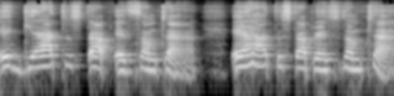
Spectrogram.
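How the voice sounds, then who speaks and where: Speaking at a fairly slow pace in an American accent, a woman has a fairly high pitch. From Virginia. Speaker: live streamer. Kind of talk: casual live stream chat. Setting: live stream. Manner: animated.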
